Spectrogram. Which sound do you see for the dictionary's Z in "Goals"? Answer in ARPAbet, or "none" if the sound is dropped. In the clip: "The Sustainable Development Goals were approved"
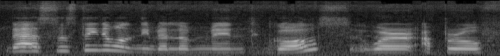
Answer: S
